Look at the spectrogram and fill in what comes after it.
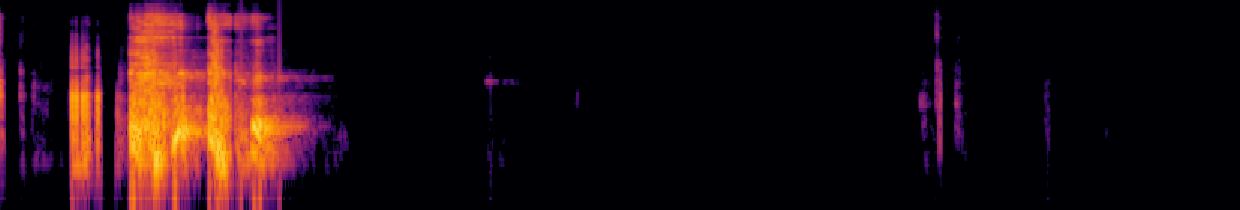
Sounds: Cough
